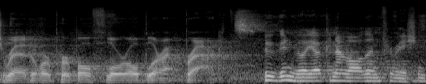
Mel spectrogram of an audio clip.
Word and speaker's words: bougainvillea: vines with brilliant red or purple floral brackets Bougainvillea can have all the information please Bougainvillea Bougainvillea bougainvillea bougainvillea is a noun formed in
